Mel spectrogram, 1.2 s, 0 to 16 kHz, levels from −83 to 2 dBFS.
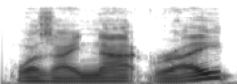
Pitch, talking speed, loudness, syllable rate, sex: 110 Hz, 200 wpm, -16 LUFS, 3.5 syllables/s, male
